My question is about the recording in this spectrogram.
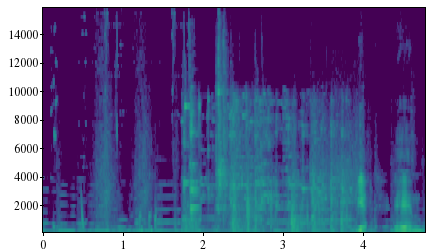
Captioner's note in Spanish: ruido a vidrios rotos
